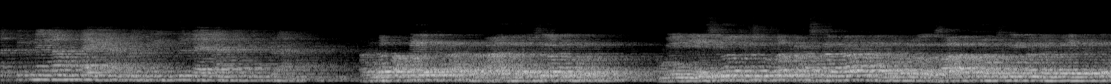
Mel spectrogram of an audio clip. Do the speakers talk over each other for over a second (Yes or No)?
No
